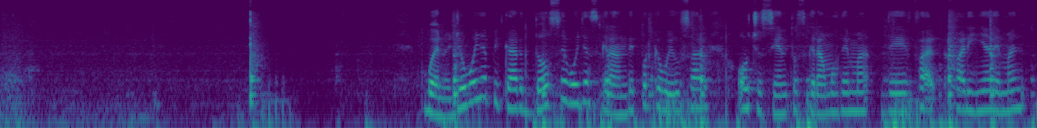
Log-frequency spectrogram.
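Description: A knife cuts through an onion onto a plastic board.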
